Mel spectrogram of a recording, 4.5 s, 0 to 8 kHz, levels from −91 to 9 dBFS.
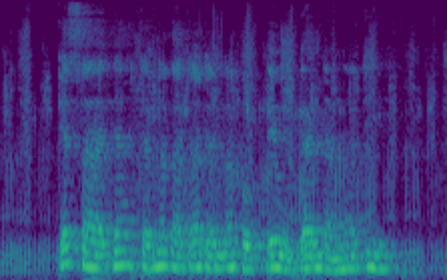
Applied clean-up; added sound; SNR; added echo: none; Purr; 18 dB; reverberation time 0.8 s.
